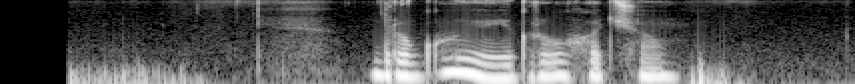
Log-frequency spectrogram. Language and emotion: Russian, sad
